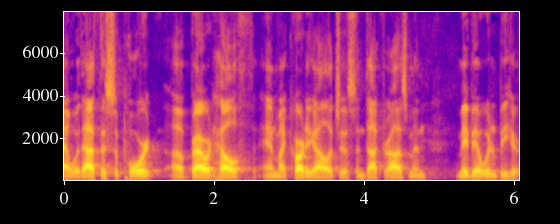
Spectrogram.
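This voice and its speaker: Monotone, flat intonation runs through this man's speech. He speaks at a moderate pace with a fairly low pitch. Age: 60s. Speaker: city commission member presenting proclamation. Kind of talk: public meeting remarks. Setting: city commission chamber.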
